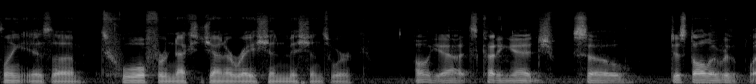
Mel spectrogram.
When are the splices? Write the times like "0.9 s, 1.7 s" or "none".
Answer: 5.6 s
